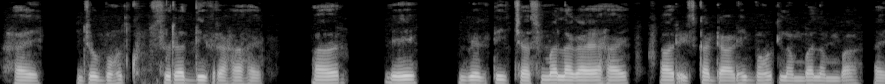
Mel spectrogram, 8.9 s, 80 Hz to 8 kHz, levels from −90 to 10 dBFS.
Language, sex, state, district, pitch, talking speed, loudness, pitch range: Hindi, male, Chhattisgarh, Balrampur, 115 Hz, 135 wpm, -20 LUFS, 110-120 Hz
